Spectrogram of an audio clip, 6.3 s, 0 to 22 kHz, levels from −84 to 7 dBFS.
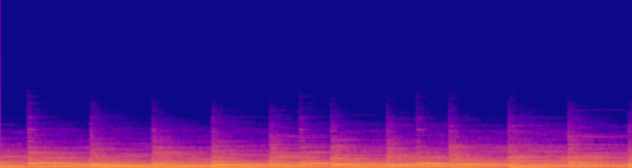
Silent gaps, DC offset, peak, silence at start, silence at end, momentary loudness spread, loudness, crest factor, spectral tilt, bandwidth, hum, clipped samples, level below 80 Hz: none; under 0.1%; -6 dBFS; 0 s; 0 s; 2 LU; -18 LUFS; 12 dB; -8.5 dB/octave; 7 kHz; none; under 0.1%; -44 dBFS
